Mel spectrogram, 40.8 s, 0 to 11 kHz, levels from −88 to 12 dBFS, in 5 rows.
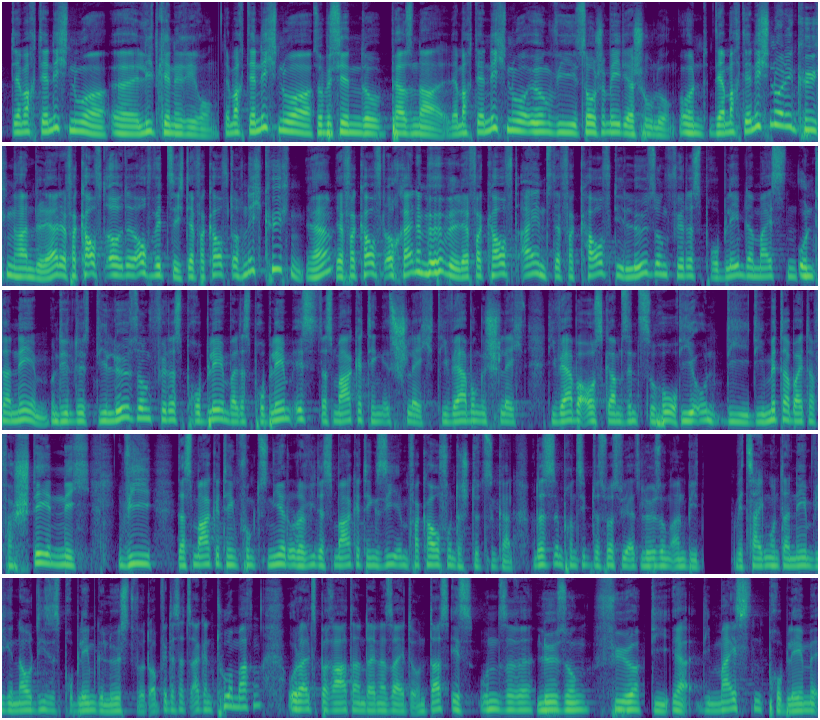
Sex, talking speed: male, 220 wpm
